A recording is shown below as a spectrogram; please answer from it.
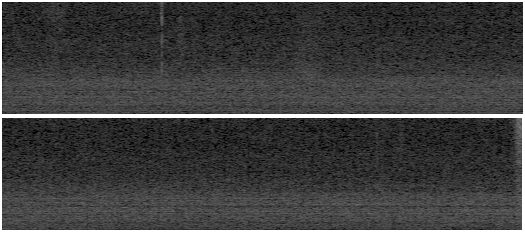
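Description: Steady low hiss of room tone and microphone noise with a faint steady hum underneath.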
